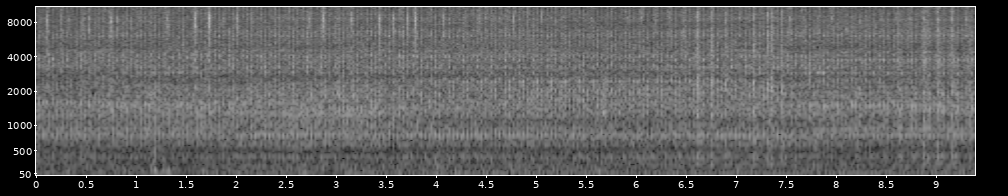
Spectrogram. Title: Corsa D 1.7 CDTI - Ball Bearing Knocking Sound on Start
